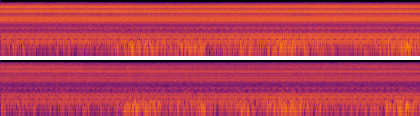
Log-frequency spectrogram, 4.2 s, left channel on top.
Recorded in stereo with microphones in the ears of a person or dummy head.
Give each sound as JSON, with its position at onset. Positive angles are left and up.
{"t": 0.0, "sound": "a machine running", "side_deg": 85}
